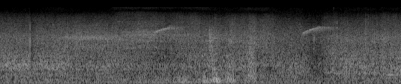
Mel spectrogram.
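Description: Steady outdoor background hiss with two short, high, rising chirps, one before the middle and one near the end.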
